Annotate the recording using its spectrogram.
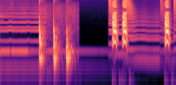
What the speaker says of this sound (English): Let's see what happens when we try and knock on the door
